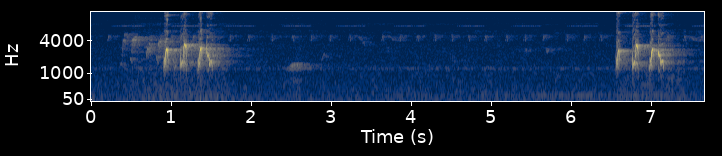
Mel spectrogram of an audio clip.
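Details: Stripe-throated bulbul lure song for bird trapping: two short bubbly phrases of quick liquid, chortling notes, about six seconds apart, with one faint note between them, over a silent background.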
